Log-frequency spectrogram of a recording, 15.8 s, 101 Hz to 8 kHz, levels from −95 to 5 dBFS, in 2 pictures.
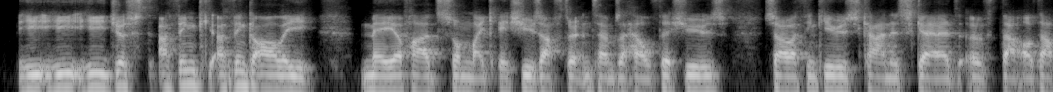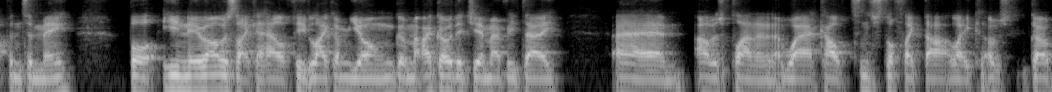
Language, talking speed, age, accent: English, 260 wpm, 20-39, British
